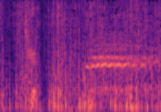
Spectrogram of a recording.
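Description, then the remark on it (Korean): Rapid clip-clop of galloping horse hooves throughout, with a loud horse whinny rising over the hoofbeats in the second half. Busy, with no talking. “달리는 거, 달리는 거, 탁탁탁 달리는 거 없나?”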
